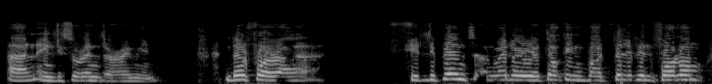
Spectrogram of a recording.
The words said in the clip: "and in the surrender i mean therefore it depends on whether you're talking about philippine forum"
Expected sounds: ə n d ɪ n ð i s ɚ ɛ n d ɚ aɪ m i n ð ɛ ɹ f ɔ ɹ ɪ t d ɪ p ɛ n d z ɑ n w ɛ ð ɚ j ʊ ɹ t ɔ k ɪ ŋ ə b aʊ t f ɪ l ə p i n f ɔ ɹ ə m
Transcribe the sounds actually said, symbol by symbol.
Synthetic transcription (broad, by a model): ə n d ɪ n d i s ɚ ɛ n d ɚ aɪ m i n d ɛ ɹ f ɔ ɹ ɪ t d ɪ p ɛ n d s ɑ n w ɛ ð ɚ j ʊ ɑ t ɔ k ɪ ŋ ə b aʊ t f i l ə p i n f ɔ ɹ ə m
